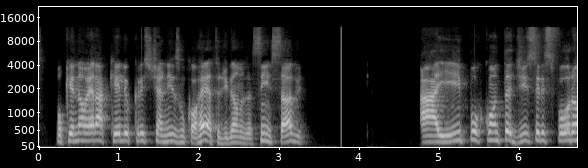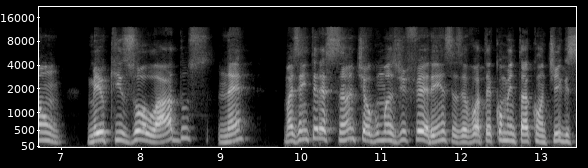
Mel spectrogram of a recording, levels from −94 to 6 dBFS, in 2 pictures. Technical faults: word clock ticks

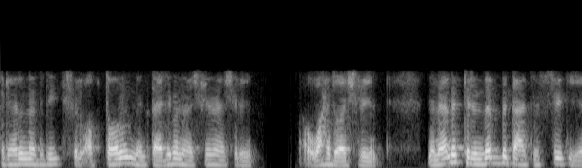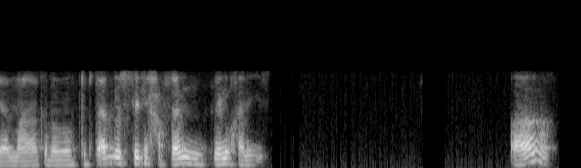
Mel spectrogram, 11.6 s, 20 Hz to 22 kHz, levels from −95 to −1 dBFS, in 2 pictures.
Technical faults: AMR narrowband mobile codec

